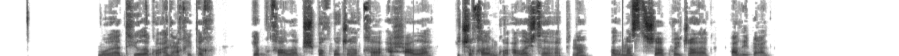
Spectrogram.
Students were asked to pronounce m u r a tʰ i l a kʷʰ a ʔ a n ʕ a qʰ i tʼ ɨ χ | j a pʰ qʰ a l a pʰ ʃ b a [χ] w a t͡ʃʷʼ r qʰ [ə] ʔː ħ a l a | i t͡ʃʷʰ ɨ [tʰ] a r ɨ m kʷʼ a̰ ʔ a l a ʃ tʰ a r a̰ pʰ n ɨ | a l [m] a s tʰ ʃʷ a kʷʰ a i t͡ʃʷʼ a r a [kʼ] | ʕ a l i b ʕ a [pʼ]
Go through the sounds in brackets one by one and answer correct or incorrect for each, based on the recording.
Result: correct, incorrect, incorrect, correct, correct, incorrect

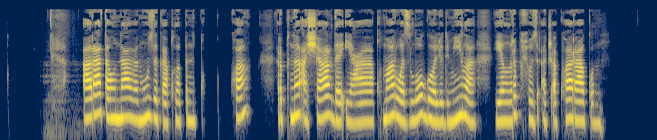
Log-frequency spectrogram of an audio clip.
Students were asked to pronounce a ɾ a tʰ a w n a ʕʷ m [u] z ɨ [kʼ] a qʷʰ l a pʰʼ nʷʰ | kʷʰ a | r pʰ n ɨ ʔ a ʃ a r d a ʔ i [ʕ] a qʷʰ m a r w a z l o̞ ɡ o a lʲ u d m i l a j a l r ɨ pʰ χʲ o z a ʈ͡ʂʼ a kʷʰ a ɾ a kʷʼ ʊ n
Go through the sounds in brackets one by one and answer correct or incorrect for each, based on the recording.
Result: correct, correct, correct

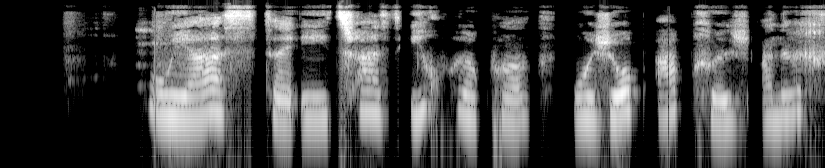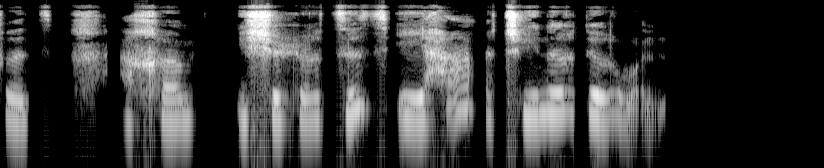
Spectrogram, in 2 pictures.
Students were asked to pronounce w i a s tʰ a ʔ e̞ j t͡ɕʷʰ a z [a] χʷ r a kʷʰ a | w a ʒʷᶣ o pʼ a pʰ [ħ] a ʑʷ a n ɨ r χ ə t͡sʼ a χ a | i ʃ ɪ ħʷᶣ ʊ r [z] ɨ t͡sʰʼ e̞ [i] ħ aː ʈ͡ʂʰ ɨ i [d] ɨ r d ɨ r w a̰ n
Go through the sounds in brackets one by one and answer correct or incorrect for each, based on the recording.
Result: incorrect, incorrect, incorrect, incorrect, incorrect

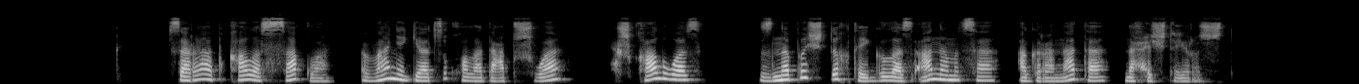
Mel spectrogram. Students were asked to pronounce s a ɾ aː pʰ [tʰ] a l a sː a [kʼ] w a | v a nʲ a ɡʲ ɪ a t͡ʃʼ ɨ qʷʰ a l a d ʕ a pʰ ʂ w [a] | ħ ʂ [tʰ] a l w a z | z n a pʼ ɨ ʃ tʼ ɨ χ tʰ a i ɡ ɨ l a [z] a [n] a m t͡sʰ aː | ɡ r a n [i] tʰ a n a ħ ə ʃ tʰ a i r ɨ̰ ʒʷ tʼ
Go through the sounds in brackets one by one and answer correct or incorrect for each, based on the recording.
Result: incorrect, incorrect, correct, incorrect, correct, correct, incorrect

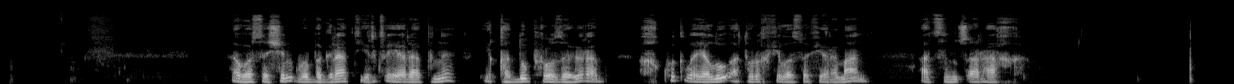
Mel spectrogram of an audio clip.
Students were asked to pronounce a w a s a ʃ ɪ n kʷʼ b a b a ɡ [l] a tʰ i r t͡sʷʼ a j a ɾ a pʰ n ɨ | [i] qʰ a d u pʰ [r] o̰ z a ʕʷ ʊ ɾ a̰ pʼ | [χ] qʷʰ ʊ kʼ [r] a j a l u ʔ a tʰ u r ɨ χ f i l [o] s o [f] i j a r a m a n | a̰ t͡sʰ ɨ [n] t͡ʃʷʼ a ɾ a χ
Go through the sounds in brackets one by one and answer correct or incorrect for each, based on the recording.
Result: incorrect, correct, correct, correct, incorrect, correct, correct, correct

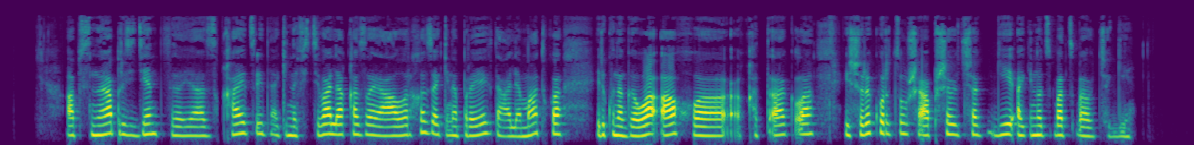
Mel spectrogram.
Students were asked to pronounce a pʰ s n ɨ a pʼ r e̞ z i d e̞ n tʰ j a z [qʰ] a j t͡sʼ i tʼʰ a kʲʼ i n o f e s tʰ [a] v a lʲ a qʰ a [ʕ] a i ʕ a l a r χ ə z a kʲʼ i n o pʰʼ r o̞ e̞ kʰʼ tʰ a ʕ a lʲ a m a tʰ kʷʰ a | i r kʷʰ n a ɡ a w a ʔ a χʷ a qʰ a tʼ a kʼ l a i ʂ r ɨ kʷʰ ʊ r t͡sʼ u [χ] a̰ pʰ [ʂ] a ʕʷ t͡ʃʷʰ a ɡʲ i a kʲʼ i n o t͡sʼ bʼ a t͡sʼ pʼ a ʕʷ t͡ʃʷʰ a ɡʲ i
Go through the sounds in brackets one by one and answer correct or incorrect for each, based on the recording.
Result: correct, incorrect, incorrect, incorrect, correct

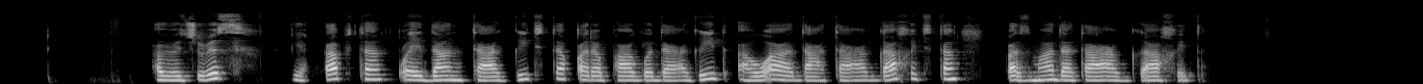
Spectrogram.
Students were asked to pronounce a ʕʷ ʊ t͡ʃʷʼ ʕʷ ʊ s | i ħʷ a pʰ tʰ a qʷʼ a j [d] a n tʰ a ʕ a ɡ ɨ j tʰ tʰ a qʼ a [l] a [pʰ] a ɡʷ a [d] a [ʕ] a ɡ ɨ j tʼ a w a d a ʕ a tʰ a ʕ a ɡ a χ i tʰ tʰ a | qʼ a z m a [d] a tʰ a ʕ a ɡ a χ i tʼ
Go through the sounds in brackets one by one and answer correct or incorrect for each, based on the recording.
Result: correct, incorrect, correct, correct, correct, correct

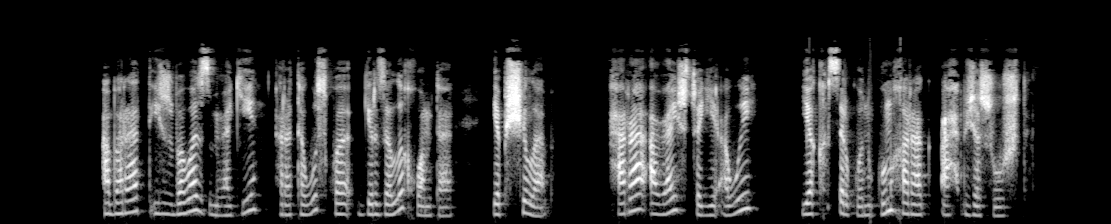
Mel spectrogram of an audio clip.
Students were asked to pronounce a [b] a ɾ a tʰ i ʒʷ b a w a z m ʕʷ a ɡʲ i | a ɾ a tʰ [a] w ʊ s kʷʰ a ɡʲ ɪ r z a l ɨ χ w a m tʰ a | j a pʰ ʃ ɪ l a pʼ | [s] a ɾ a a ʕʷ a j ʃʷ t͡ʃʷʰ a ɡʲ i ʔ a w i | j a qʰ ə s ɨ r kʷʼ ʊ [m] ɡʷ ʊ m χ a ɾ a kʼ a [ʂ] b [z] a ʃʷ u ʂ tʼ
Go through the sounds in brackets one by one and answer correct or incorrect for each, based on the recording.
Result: correct, correct, incorrect, incorrect, incorrect, incorrect

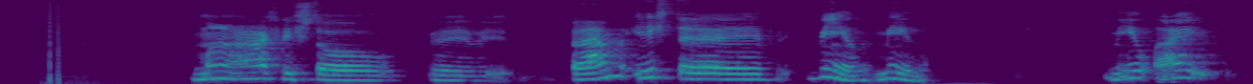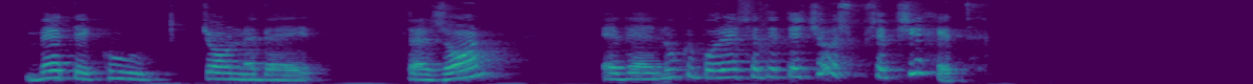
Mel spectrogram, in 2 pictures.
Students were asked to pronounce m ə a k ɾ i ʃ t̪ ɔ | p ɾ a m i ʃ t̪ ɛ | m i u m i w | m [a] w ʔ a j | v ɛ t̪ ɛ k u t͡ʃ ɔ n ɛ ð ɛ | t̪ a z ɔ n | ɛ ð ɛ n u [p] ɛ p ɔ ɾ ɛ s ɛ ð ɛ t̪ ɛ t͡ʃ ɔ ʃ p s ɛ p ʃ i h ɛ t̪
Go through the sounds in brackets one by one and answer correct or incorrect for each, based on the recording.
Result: incorrect, incorrect

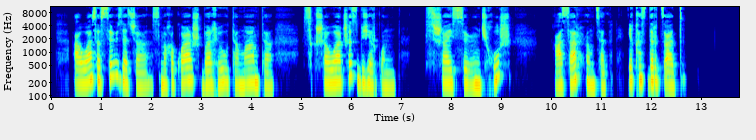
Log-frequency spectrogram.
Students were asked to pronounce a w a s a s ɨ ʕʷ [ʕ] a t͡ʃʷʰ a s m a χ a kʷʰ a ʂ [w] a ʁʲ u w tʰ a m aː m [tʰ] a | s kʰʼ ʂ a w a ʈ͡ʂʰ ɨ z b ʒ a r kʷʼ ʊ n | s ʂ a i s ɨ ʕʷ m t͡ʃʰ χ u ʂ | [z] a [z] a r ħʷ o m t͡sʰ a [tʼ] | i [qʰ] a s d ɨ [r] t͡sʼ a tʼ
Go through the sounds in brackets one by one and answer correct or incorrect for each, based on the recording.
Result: incorrect, incorrect, correct, incorrect, incorrect, incorrect, correct, correct

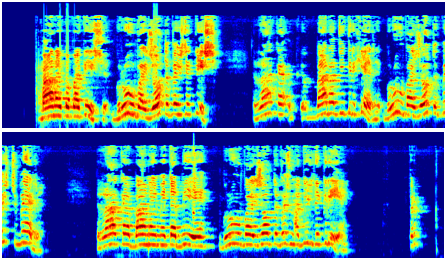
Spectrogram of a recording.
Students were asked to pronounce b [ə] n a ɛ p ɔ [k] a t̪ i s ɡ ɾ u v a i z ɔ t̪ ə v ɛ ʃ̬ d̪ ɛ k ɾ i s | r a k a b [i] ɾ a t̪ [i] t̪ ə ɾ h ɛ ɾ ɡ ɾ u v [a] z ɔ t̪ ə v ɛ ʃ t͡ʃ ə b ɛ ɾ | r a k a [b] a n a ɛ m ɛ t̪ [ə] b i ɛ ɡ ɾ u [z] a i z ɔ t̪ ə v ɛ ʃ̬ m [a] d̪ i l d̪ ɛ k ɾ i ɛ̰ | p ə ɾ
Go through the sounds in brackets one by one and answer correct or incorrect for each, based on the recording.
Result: incorrect, incorrect, incorrect, correct, correct, correct, incorrect, incorrect, correct

